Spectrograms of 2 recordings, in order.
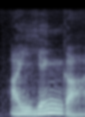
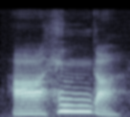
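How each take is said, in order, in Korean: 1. 이 이름에는 h 소리가 없어요: ai-en-ga. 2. 이 이름에는 h 소리가 있어요: a-heng-ga. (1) "이렇게 인도에서 발음합니다" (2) "아행가 이렇게 적어놨죠"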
